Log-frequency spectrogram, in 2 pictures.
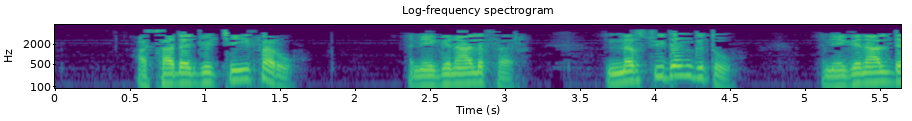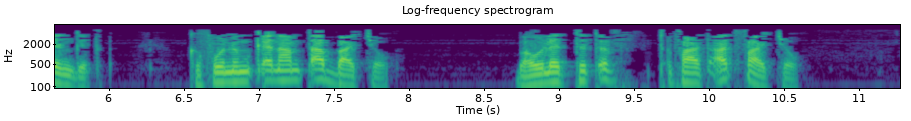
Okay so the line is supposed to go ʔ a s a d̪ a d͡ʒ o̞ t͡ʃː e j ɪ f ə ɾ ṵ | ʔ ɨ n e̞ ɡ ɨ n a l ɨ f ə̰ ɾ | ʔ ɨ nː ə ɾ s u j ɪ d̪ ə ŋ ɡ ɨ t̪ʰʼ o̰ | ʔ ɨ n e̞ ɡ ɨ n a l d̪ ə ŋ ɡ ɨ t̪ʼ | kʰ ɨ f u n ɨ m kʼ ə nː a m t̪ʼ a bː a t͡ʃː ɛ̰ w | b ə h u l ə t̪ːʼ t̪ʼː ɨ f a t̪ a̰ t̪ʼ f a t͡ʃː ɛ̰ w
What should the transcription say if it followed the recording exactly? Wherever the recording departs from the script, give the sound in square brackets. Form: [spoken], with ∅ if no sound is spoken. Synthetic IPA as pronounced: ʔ a s a d̪ a d͡ʒ o̞ t͡ʃː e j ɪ f ə ɾ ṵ | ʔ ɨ n e̞ ɡ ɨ n a l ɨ f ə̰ ɾ | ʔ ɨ nː ə ɾ s u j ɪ d̪ ə ŋ ɡ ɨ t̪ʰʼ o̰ | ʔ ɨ n e̞ ɡ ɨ n a l d̪ ə ŋ ɡ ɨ t̪ʼ | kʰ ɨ f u n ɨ m kʼ ə [n] a m t̪ʼ a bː a t͡ʃː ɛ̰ w | b ə h u l ə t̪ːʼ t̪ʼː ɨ f a t̪ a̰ t̪ʼ f a t͡ʃː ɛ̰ w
